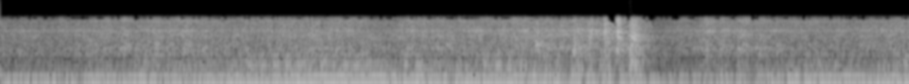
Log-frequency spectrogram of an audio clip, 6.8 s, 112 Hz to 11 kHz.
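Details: Ford 351M V8 with misfire: low loping idle with uneven stumbling beat and dips; owner suspects ignition timing, timing ring on harmonic balancer found spun; rough idle.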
